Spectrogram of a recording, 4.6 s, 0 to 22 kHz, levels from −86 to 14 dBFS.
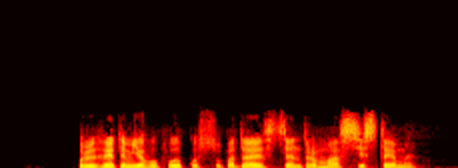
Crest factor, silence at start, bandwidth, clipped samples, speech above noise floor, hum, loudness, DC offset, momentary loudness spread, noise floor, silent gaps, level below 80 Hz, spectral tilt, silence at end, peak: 18 dB; 0.8 s; 7.8 kHz; under 0.1%; 63 dB; none; -19 LUFS; under 0.1%; 10 LU; -82 dBFS; none; -56 dBFS; -4.5 dB/octave; 0.45 s; -2 dBFS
